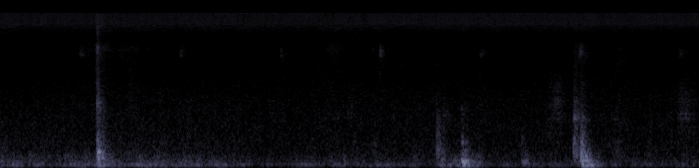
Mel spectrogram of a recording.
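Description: Small objects knock softly on a table.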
